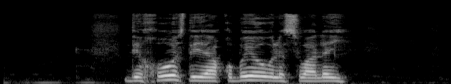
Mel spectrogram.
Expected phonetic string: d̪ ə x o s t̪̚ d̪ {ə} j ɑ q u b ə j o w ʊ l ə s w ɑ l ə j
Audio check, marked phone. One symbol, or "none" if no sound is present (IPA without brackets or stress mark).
ə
